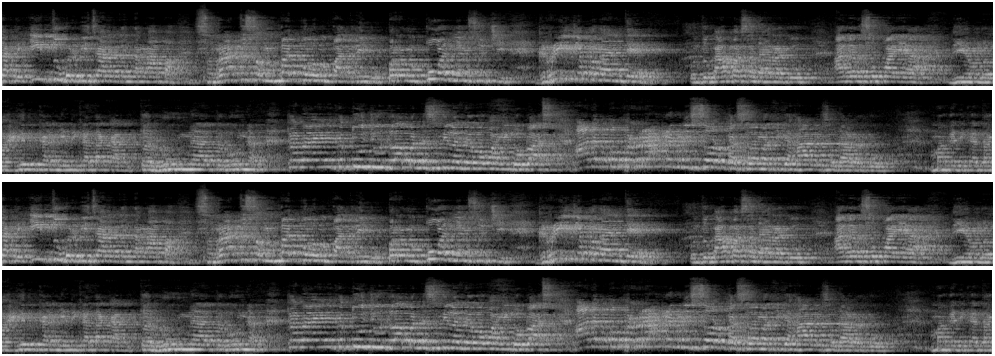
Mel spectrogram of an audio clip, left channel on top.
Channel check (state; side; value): identical; both; correlation 1.00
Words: itu berbicara tentang apa? 144.000 perempuan yang suci, gereja pengantin. Untuk apa saudaraku? Agar supaya dia melahirkan yang dikatakan teruna-teruna. Karena yang ke-7, 8, dan 9 dalam Wahyu 12 ada peperangan di sorga selama 3 hari saudaraku. Maka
